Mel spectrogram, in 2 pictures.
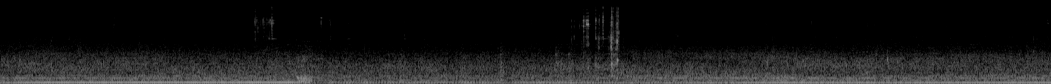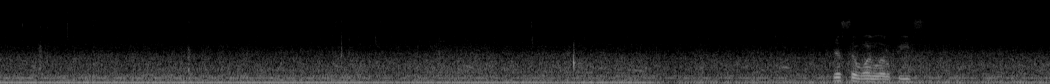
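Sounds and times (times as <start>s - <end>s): engine running steadily: 0.0s - 21.0s
rattle of sharp clicks: 2.5s - 4.3s, 5.5s - 6.3s.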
